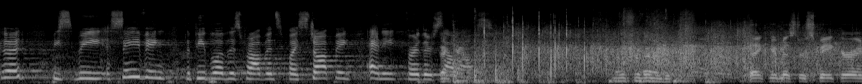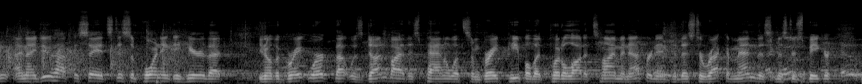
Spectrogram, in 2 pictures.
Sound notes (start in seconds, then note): 8.6 applause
